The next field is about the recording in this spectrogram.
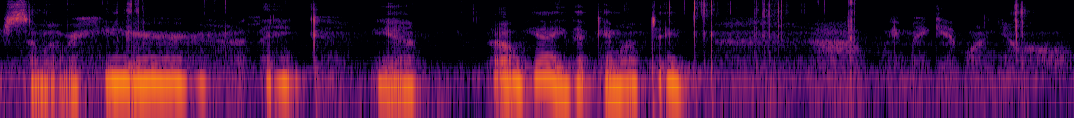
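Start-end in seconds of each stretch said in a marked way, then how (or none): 3.7-8.0 quick, breathy whisper under the breath. Carefully peeling plastic off something while talking to viewers, whispering. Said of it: "I'm whispering like this is like diffusing a bomb".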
